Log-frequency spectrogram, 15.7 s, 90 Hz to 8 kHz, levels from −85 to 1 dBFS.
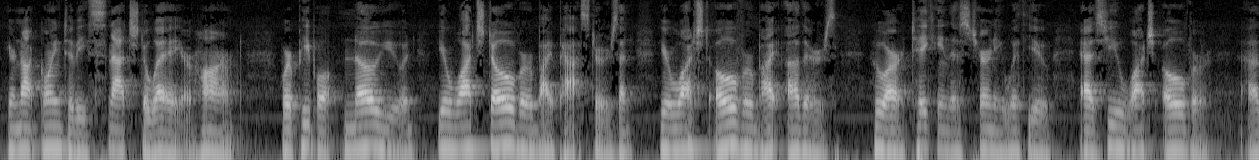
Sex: male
